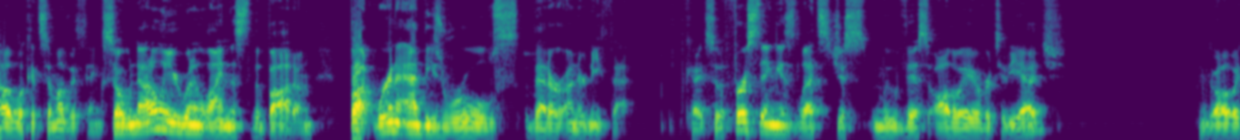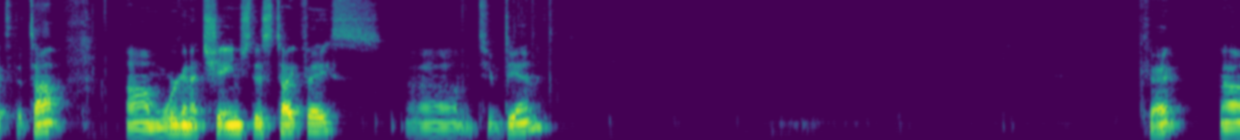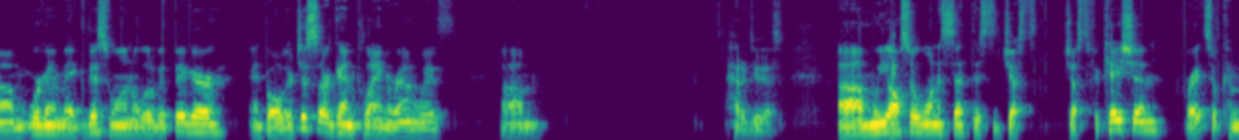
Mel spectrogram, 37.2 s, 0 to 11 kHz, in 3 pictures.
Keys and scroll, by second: 12.9 t, 13.3 super+a, 17.2-18.0 typing, 26.0 shift+super+., 35.1 super+a.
